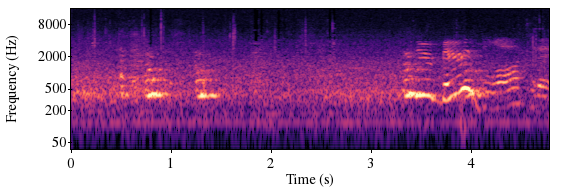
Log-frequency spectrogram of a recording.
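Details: Senior dogs in the outside yard of Old Friends Senior Dog Sanctuary get excited as Titus passes. A few short yips come first, then a burst of high, wavering whines and yelps rising and falling near the end, over a low background murmur of voices.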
